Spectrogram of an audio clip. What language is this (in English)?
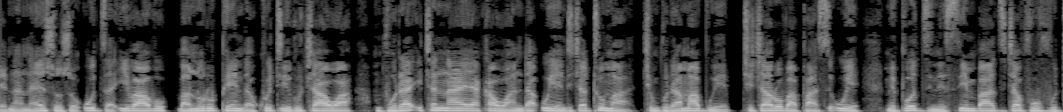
Shona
